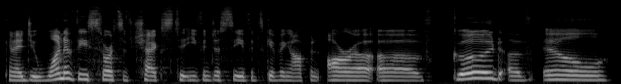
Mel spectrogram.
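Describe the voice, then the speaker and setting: A woman's voice: medium pitch, moderate pace. A woman player chatting casually during a tabletop game, asking questions and describing what her character does. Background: faint game music.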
